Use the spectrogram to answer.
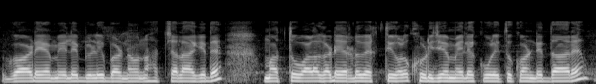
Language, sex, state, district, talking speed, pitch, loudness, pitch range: Kannada, male, Karnataka, Bidar, 130 wpm, 150 Hz, -12 LUFS, 145-150 Hz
